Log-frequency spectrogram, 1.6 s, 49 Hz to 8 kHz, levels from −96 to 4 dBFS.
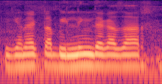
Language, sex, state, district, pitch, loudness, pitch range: Bengali, male, Tripura, South Tripura, 145 Hz, -13 LUFS, 145-150 Hz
